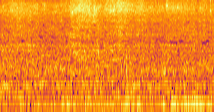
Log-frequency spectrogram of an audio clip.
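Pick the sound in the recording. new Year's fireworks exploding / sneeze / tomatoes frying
tomatoes frying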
